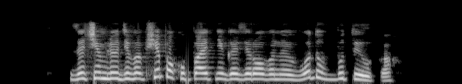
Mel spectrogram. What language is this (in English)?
Russian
